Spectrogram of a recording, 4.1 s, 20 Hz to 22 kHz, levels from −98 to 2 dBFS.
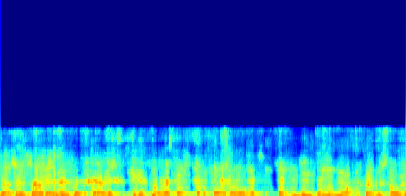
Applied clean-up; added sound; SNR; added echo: neural mask model Resemble Enhance denoiser.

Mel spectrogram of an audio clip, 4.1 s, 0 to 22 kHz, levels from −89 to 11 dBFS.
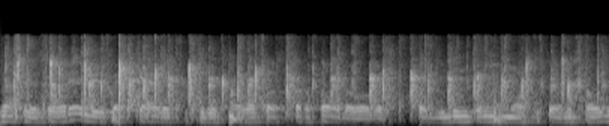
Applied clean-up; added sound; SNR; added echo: none; Applause; -4 dB; none.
